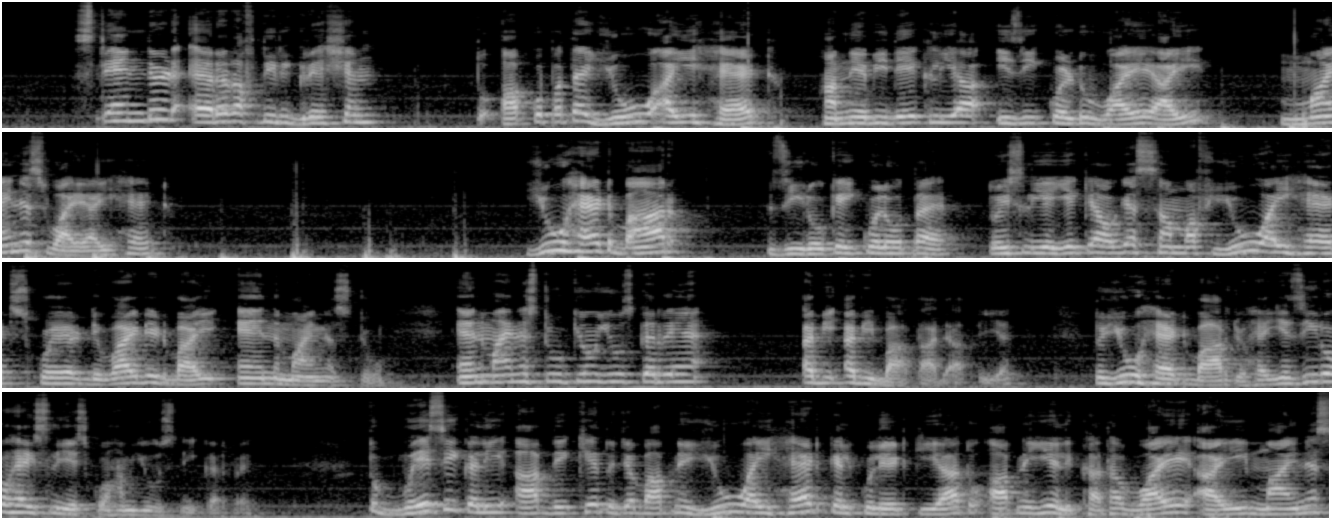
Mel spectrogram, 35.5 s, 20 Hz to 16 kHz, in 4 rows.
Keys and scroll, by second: 27.7 Down.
